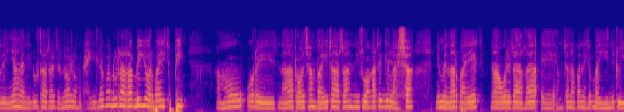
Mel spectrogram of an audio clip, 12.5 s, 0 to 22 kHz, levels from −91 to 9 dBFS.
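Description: Throughout the speech the band stops sharply near 7.7 kHz, and the upper range that remains sounds grainy and breathy, with hiss standing in for real detail. This is likely Bluetooth LC3 compression at a low rate, around 24 kbps with short 7.5 ms frames, zeroing much of the top band and filling it with noise. Unlike a plain low-pass filter, which leaves a clean, dull edge, this noise-filled band has a rough texture.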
